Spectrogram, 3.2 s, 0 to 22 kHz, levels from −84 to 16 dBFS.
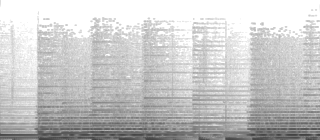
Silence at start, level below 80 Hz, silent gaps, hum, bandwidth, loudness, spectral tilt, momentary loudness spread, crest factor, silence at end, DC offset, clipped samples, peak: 0 s; -32 dBFS; none; none; 18.5 kHz; -16 LUFS; -6 dB/octave; 8 LU; 14 dB; 0 s; under 0.1%; under 0.1%; -2 dBFS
